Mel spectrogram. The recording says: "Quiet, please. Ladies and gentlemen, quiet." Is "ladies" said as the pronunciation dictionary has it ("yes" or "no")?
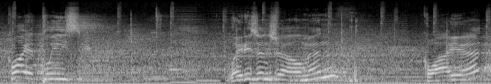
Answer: yes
